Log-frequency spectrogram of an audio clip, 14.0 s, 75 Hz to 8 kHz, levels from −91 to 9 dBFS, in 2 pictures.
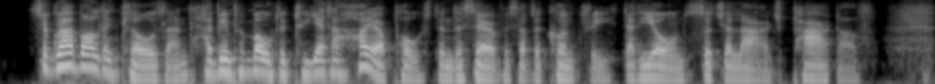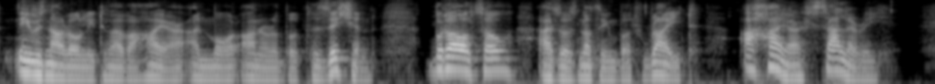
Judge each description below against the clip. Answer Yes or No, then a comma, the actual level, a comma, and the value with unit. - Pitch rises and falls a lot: Yes, wide, 7.2 semitones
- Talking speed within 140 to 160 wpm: No, average, 200 wpm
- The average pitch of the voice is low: Yes, low, 105 Hz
